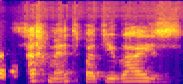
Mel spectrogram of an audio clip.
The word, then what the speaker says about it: Sekhmet: So you call it Sekhmet, but it's Sechmet. I don't know. segment. It's like a Segment. Khe. But I think Oh, hard is hard for you guys to pronounce. segment. Yeah, it's Sechmet. Yeah.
